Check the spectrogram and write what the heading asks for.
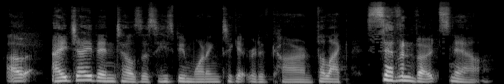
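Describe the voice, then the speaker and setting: A man's voice: medium pitch, lively intonation, moderate pace. A man co-hosting a podcast, recapping a reality show in camp, gossipy casual chat. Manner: camp, gossipy, quotes people in put-on voices. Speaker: podcast co-host.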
